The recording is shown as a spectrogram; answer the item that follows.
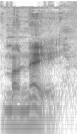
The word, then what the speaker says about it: Manette: Even though her name is spelled the same, she pronounced it Lauren Monet.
